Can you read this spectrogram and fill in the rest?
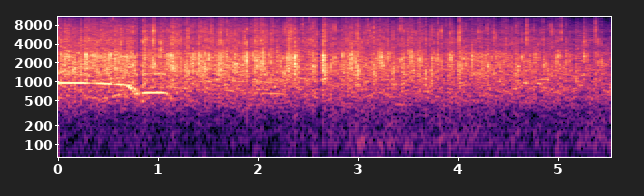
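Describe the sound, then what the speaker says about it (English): A warm round of applause from a crowd at a high school hall of fame induction ceremony, steady and sustained at moderate level, with a brief faint tone near the start. "Let's give a warm round of applause for Investigative Sergeant Justin Hussle."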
